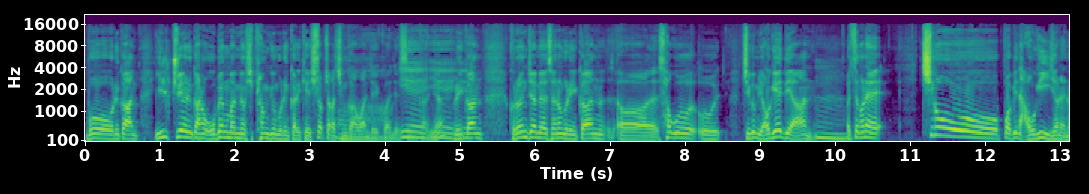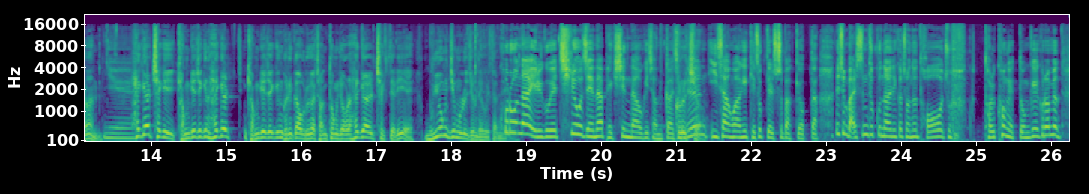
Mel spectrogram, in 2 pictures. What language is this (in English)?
Korean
